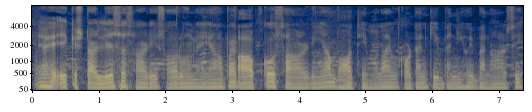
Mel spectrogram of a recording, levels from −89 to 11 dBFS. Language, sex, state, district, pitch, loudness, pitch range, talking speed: Hindi, male, Maharashtra, Solapur, 95 Hz, -23 LUFS, 95-100 Hz, 140 wpm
